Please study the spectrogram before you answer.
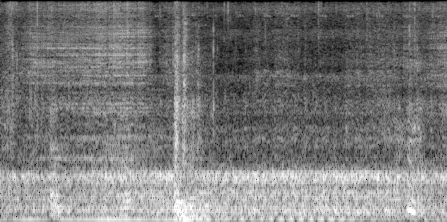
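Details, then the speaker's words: Wheel turning freely on the jack, vehicle reported shuddering when driven: continuous rough, gravelly grind that doesn't smooth out, identified as a failed wheel bearing. "เนี่ยเสียงเนี่ยเสียงเนี่ยเสียงลูกปืนชัดๆเลยเนี่ยเนี่ย"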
